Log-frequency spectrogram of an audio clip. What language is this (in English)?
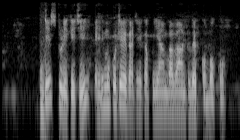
Ganda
